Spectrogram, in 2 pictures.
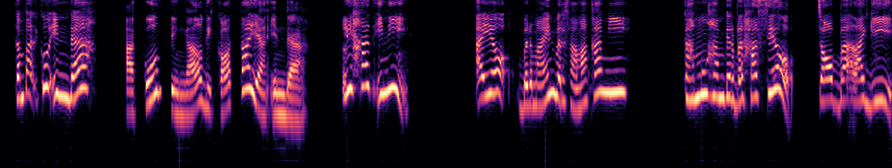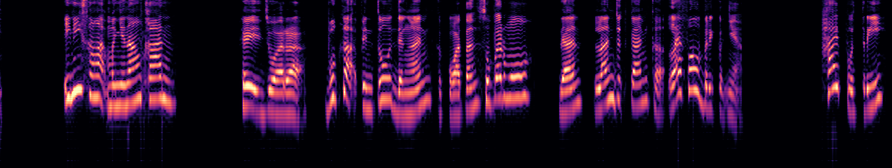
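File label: INDO female children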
